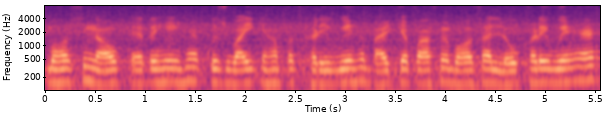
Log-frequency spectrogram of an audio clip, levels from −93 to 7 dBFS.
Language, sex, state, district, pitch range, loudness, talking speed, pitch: Hindi, male, Madhya Pradesh, Umaria, 145-155 Hz, -15 LUFS, 235 wpm, 155 Hz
